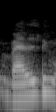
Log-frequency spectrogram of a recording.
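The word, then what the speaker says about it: welding: वैसे बेल्डिंग गलत होता है, प्रोनाउंसिएशन वेल्डिंग होता है, ठीक है।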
